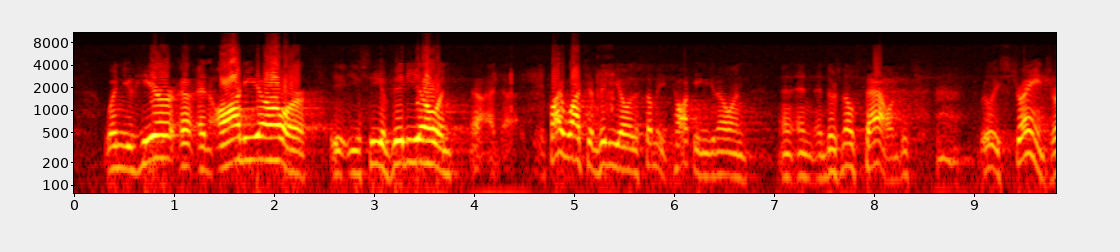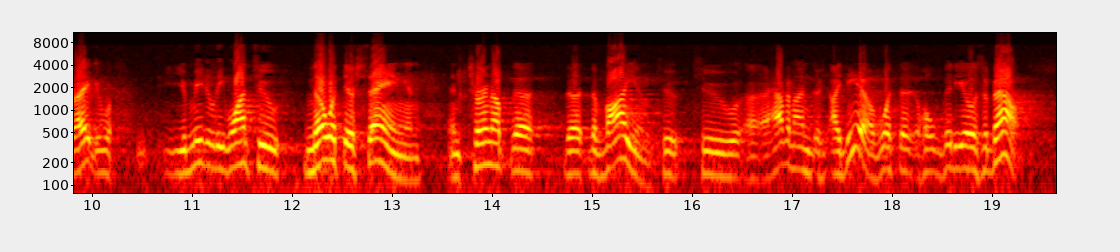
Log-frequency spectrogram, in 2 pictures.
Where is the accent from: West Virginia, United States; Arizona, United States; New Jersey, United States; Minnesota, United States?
New Jersey, United States; And if we think about missionaries like us, foreign missionaries to a different country, I grew up in New Jersey.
